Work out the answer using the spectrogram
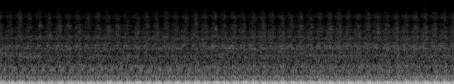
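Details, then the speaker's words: Classic Lancia Flavia under restoration, baseline start with the air cleaners removed before carburettor tuning with airflow meters. Uneven, lumpy idle with a low pulsing beat around 200 a minute that wavers irregularly; the carburettors are out of tune. "I mean it's running but it's it's lumpy so to do this job properly the these are the uh air meters right air flow meters air flow meters"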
